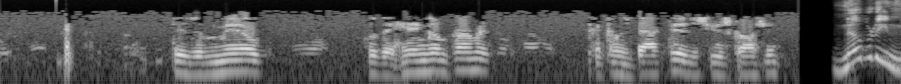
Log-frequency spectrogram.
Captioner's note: radio traffic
